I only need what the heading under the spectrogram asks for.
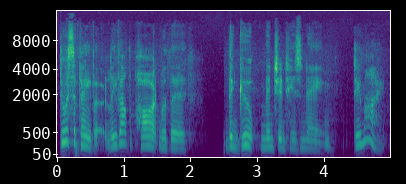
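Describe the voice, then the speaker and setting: A woman's voice: on the low side, animated, moderate pace, a little mellow. A woman playing a playful, teasing female vampire in an improvised tabletop game. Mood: coaxing.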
